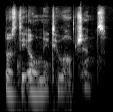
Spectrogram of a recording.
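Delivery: whispered. Acted. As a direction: say it under your breath, grimly. Clone whispers his point.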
